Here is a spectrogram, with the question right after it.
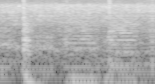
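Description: Barbecue-sauced pork back ribs sizzle loudly on a hot grill in a close, steady hiss, with a couple of brief louder crackles.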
